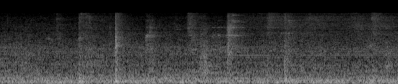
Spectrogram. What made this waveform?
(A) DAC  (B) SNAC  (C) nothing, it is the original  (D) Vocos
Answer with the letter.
C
